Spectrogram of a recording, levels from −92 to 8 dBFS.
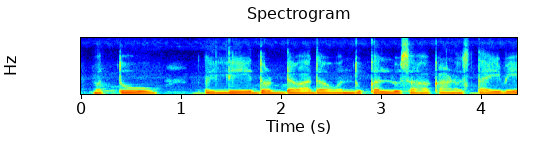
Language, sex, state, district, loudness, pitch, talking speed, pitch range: Kannada, female, Karnataka, Bidar, -17 LUFS, 215 Hz, 110 wpm, 210-220 Hz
